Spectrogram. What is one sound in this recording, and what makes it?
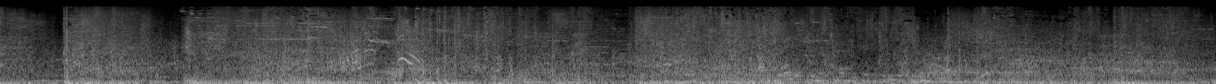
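Magic spells burst and crackle in a busy video game fight.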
